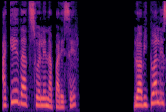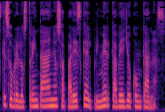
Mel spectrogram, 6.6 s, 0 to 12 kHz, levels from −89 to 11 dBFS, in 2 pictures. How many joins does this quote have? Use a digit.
1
